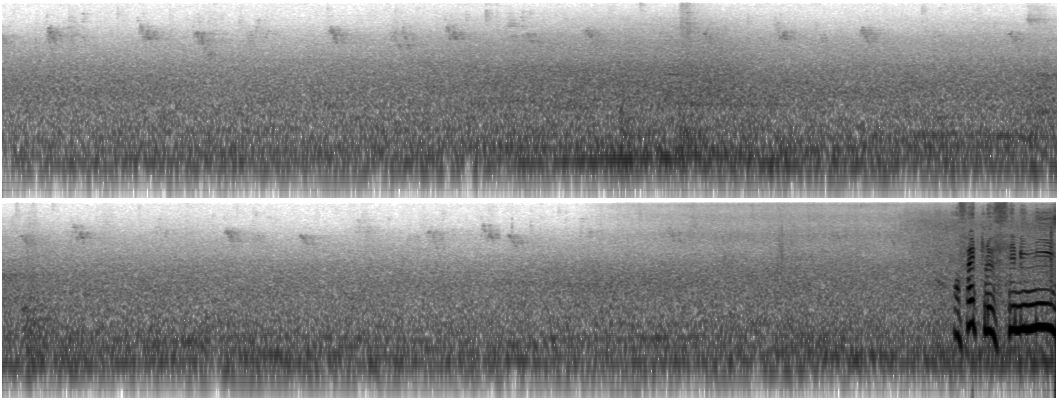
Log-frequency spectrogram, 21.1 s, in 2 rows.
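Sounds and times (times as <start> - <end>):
faint outdoor background noise: 0.0 - 21.0
bird chirping: 16.5 - 21.0.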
